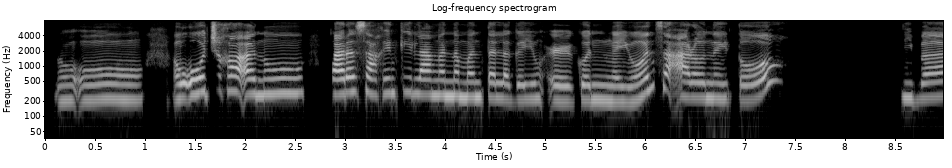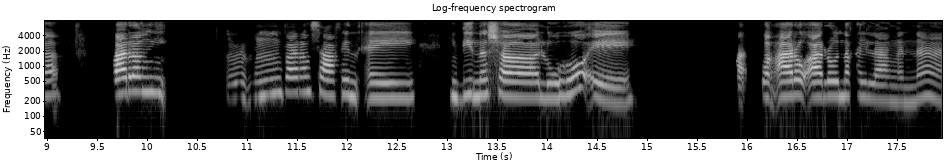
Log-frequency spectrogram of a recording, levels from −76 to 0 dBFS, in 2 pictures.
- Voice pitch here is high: Yes, high, 245 Hz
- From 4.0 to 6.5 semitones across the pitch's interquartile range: No, average, 3.5 semitones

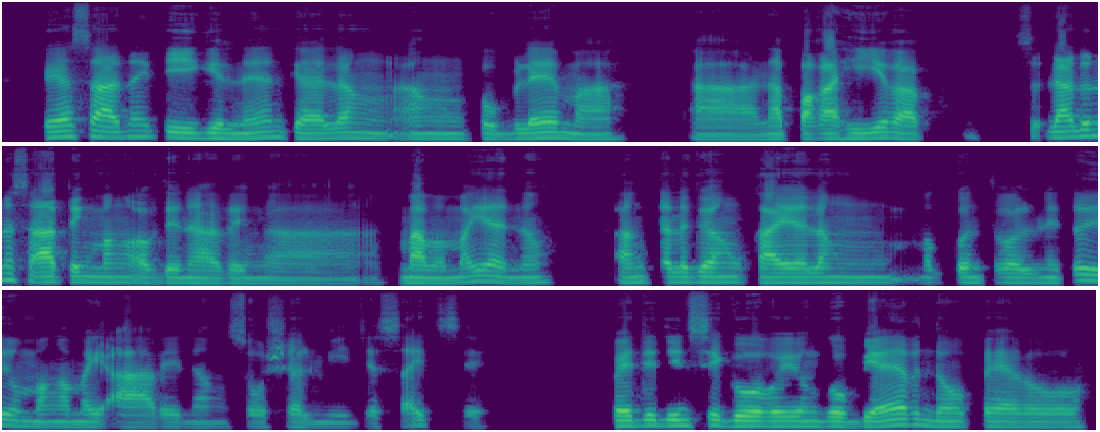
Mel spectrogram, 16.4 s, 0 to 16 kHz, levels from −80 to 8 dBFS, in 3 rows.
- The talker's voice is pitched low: Yes, low, 115 Hz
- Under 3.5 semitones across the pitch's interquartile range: Yes, narrow, 2.6 semitones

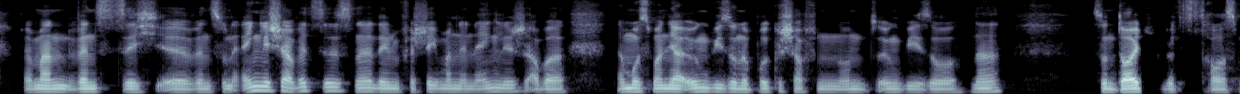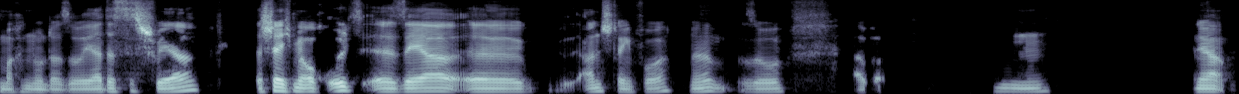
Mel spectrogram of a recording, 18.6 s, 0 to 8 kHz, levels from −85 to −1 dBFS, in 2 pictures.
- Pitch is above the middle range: No, very low, 95 Hz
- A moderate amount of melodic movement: No, narrow, 2.2 semitones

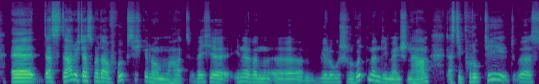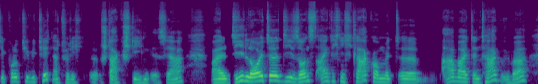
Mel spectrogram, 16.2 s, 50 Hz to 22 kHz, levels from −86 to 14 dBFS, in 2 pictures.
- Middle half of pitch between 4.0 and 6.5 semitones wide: Yes, average, 4.5 semitones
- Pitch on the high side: No, medium, 140 Hz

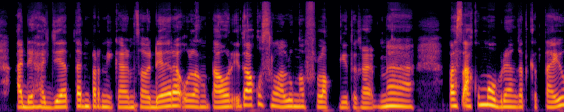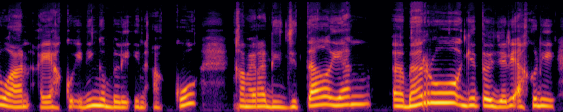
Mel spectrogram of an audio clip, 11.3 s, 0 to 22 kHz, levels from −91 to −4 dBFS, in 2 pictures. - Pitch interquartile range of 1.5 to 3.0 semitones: No, average, 3.7 semitones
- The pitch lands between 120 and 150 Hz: No, high, 205 Hz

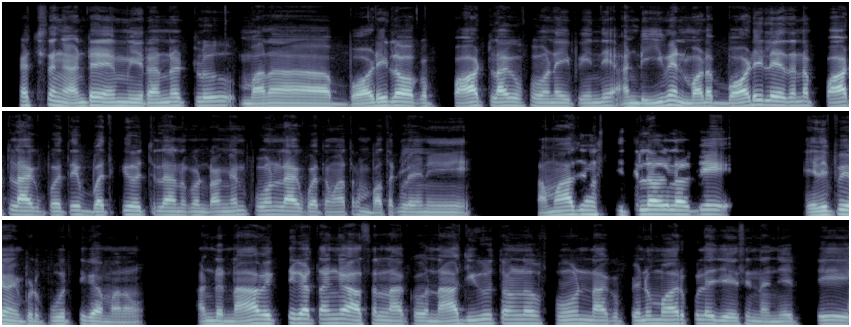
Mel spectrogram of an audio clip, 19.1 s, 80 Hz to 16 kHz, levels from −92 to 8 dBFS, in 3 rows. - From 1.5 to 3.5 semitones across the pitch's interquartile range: Yes, average, 3.1 semitones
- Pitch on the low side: Yes, low, 130 Hz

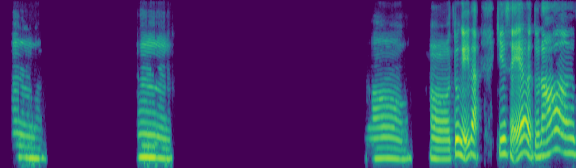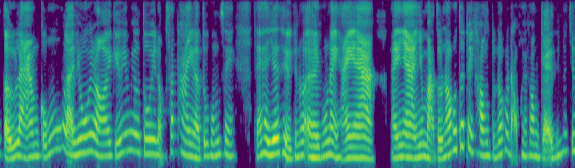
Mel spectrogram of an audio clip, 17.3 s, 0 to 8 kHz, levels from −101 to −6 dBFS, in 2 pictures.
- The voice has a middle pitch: No, high, 225 Hz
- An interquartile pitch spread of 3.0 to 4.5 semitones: No, average, 5.1 semitones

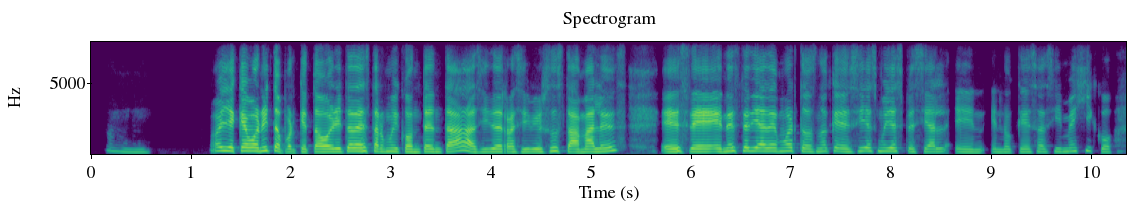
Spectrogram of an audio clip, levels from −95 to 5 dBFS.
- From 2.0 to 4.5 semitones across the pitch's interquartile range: Yes, average, 2.8 semitones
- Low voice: No, high, 215 Hz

